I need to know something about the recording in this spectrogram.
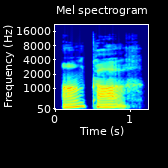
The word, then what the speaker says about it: encore: So it's and then, so the sound, it does encore. So it's very subtle. See, the R is very subtle.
